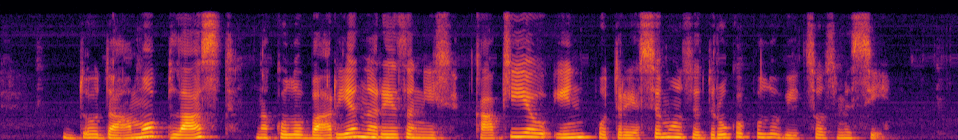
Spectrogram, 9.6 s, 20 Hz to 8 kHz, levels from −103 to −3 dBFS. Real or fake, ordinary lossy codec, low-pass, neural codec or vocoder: real; none; none; none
